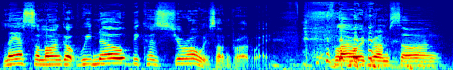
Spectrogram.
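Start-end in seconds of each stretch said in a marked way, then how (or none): none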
